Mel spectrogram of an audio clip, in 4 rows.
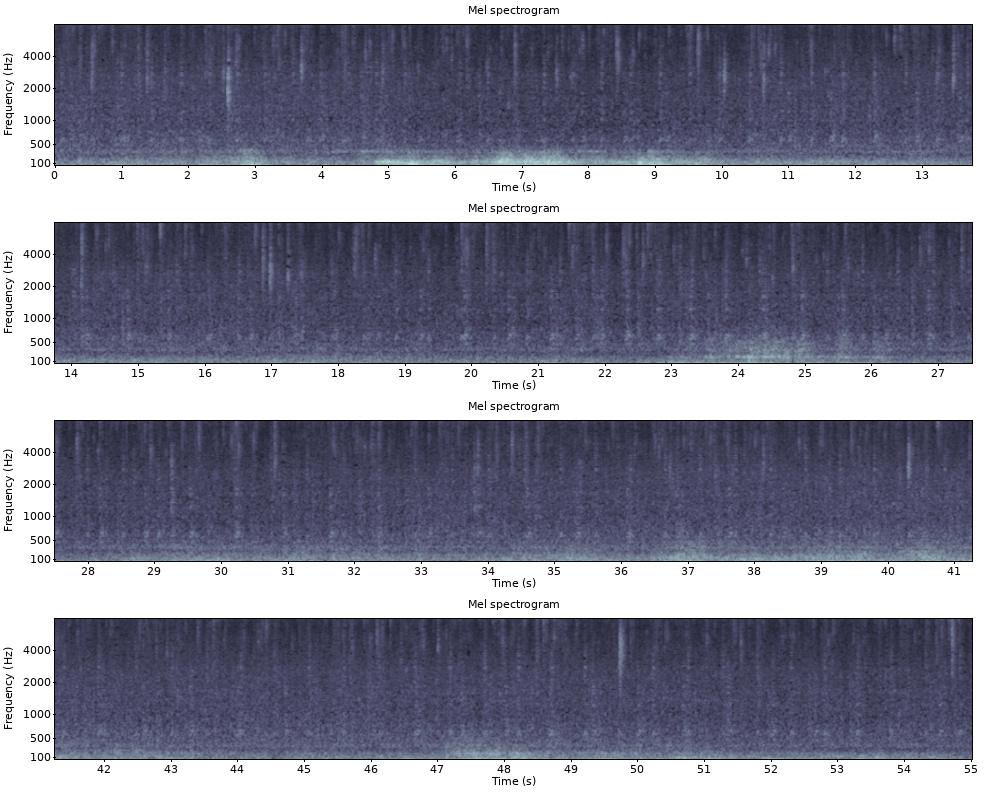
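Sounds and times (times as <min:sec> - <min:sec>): rain falling on a roof: 0:00.0 - 0:55.0
low thunder rumble: 0:02.3 - 0:10.4, 0:23.0 - 0:26.4, 0:34.5 - 0:42.5, 0:47.1 - 0:51.4.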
